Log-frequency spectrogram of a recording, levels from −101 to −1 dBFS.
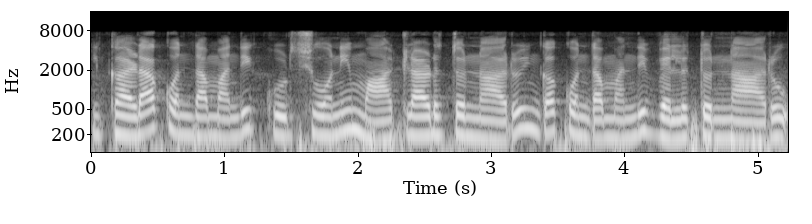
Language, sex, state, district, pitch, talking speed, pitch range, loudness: Telugu, female, Telangana, Hyderabad, 190 Hz, 80 wpm, 175-215 Hz, -17 LUFS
